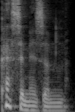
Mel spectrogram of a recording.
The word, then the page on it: pessimism: British English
